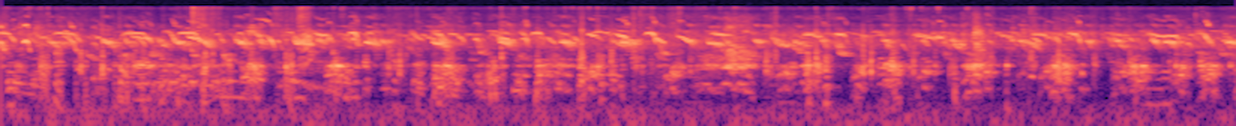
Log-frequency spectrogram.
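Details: Farm chickens gathered for feeding, giving a continuous, slightly quieter chorus of thin falling peeps and soft clucking from many birds at once.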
